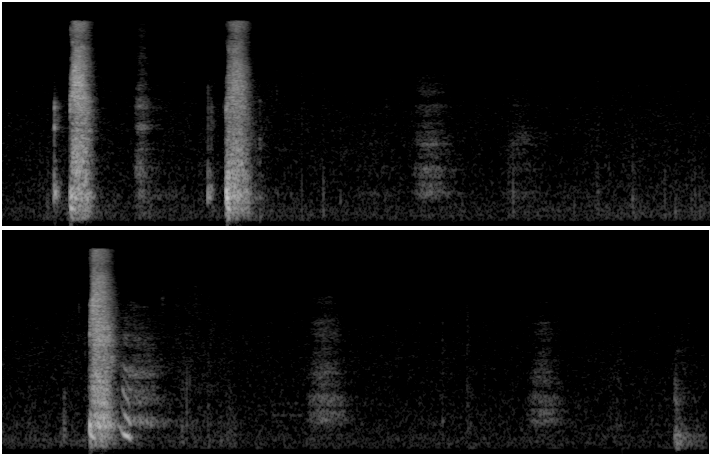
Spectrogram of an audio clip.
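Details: Cold-weather sneezing in a female adult: three sharp, explosive sneezes with softer sniffles in between.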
